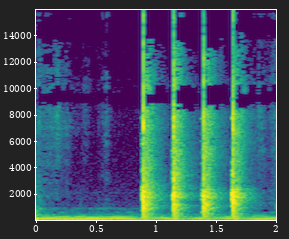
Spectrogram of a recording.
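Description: Four sharp snaps, about four a second, from tarot cards being handled and laid on the table, over a steady background music bed.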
